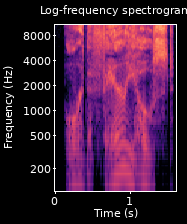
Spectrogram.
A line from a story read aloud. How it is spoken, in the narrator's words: Brona whispered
